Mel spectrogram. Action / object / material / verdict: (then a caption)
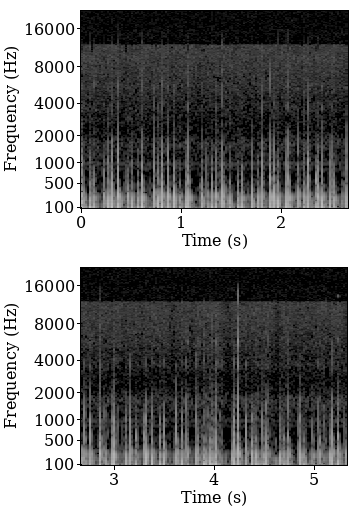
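tap / silicone ear of a binaural microphone / silicone / none. Long manicured nails tap fast on both white silicone ears of a binaural microphone. The result is a dense stream of short, dull, low-pitched thumps with almost no high end. Each tap dies away almost instantly.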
